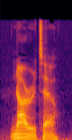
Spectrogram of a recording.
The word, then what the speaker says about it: Naruto: Naruto.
